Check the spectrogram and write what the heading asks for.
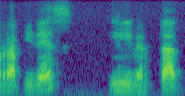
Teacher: el mayor tono de voz está al final pero no no se acentúa no podemos decir libertad suena suena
